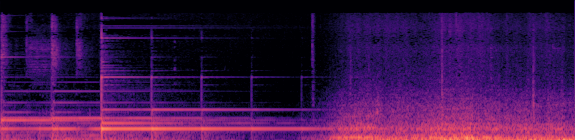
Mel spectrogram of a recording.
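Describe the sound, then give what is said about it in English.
Car engine and road rumble on a drive through the Bay Area town of Los Gatos, a steady low roar that swells in after a few seconds of ringing chime tones. “It's late October, and I'm driving through the wealthy Bay Area enclave of Los Gatos with my podcast manager, Matt.”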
